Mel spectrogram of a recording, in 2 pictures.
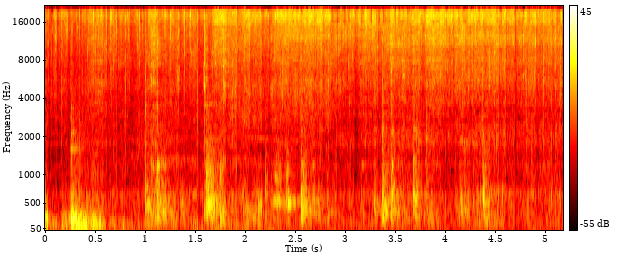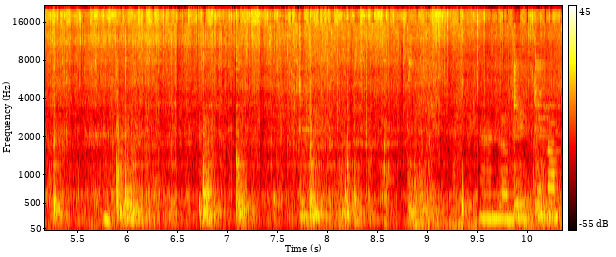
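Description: Chicken sizzles in a pan with onion and ginger while being stirred. A loud, steady frying hiss is broken by frequent scraping and clinking from the utensil against the pan.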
